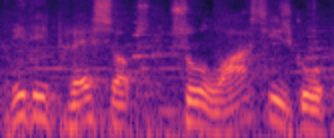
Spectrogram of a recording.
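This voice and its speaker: A man's voice: medium pitch, lively intonation, moderate pace, over loud music, lightly acted. An actor playing a bossy, exasperated young Scottish man in a TV comedy sketch, insistent and scornful.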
